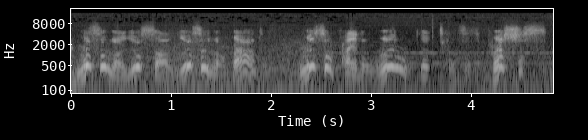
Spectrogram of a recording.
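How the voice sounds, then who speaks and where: A man uses a put-on character voice pitched extremely high. He speaks at a moderate pace over clear background noise. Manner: silly, comic.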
